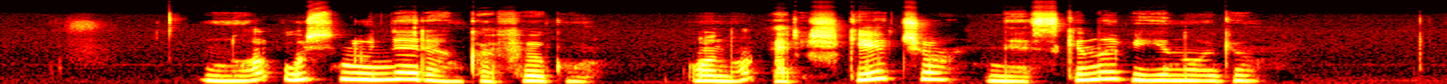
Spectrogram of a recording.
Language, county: Lithuanian, Tauragė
